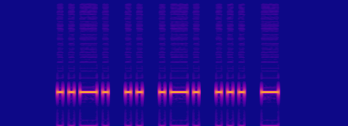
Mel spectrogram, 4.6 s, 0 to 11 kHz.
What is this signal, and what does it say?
Morse code, heard as a keyed tone, about 16 wpm, 800 Hz. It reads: FIRST
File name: Alphabetical / Alphabetical mp3s / Fs @15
